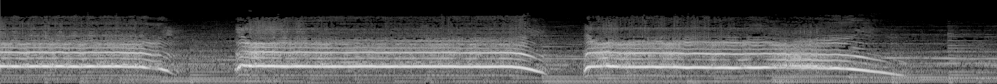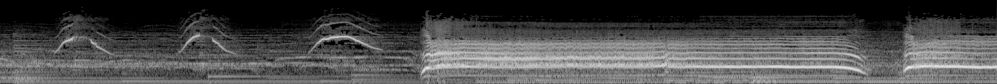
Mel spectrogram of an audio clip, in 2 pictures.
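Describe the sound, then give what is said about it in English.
Several people scream and shout together on a count of three, in long, loud sustained bursts, broken by short pauses and a few rising whoops before the group yells again. “Let's just scream and say, I'm coming.”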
